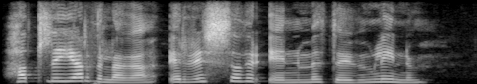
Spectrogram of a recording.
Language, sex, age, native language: Icelandic, female, 20-29, Icelandic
